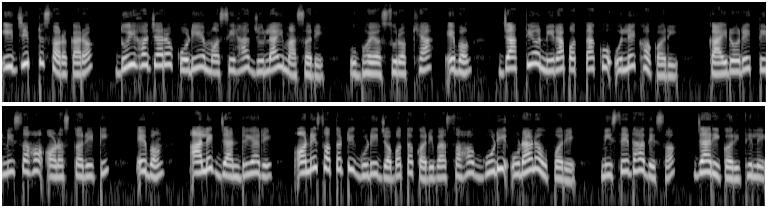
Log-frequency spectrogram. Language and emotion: Odia, neutral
